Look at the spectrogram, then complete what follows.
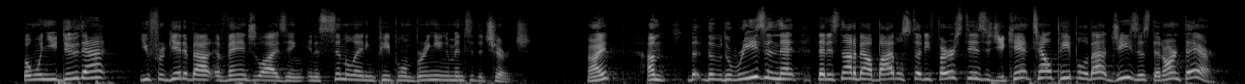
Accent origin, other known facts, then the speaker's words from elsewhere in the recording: Dalhart, Texas, United States; Now, when I was a kid growing up in Dalhart, I thought the coolest thing in the world was to go to the country club.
